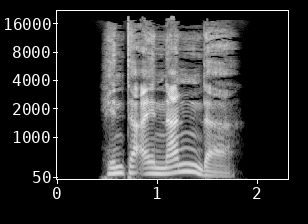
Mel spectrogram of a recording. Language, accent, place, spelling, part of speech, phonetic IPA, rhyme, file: German, Germany, Berlin, hintereinander, adverb, [hɪntɐʔaɪ̯ˈnandɐ], -andɐ, De-hintereinander.ogg
- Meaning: 1. consecutively 2. in tandem, in succession, one after another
